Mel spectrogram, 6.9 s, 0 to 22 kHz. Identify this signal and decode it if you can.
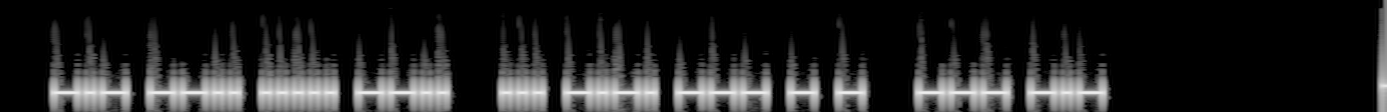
Morse code, heard as a keyed tone, about 30 wpm, 700 Hz. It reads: KZ5Z SCOTT OK
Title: K1USN SST QSO Practice - 30wpm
